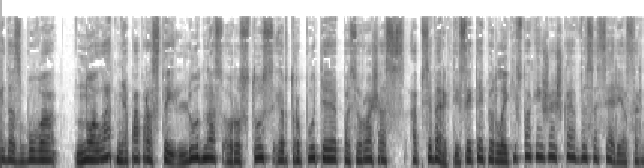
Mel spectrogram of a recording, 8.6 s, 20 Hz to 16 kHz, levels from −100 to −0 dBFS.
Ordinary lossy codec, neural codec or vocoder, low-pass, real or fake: MP3, 48 kbps; vocoder, 48 kHz, 128 mel bands, Vocos; 14.4 kHz; fake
